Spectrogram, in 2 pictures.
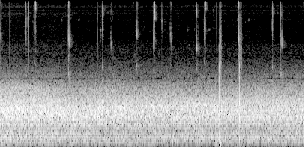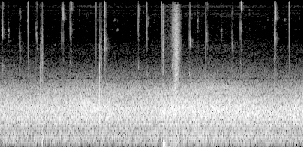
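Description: A wall fan whirs steadily.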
